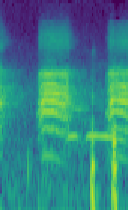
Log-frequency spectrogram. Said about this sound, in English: You can hear the sounds of the birds this morning. A collared dove, and I think that was a crow.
